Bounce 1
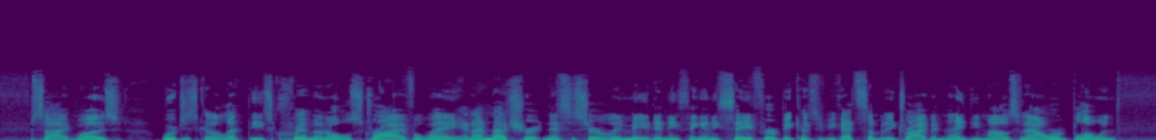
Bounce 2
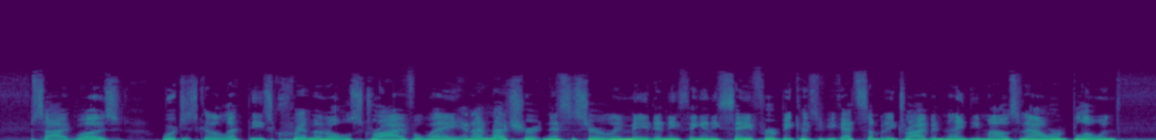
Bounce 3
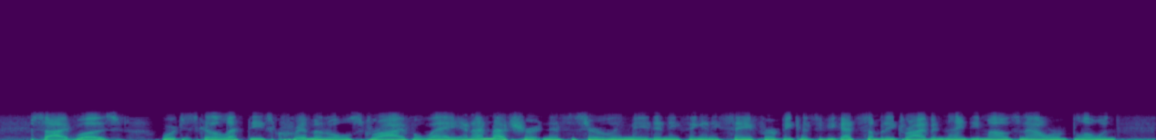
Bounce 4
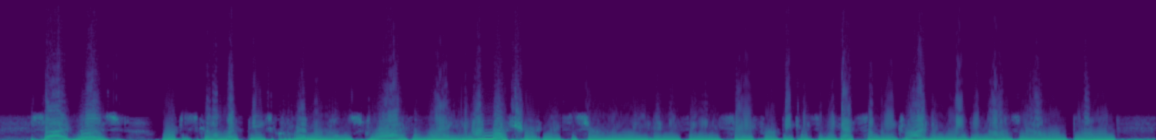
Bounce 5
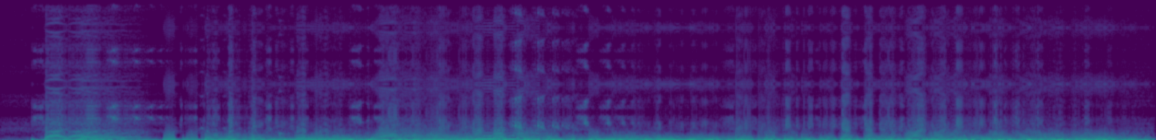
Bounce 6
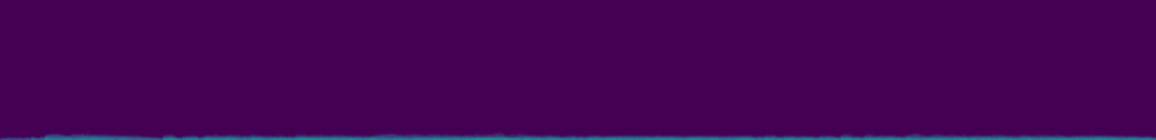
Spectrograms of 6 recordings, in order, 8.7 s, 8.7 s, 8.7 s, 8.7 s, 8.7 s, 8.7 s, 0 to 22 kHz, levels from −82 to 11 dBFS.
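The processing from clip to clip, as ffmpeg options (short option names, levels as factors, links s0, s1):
-af "asubboost=boost=11.5:cutoff=110,volume=0.891"
-af "aresample=8000,aeval=exprs='0.422*sin(PI/2*2.24*val(0)/0.422)':c=same,aresample=44100,acompressor=threshold=0.1:ratio=6"
-af "volume=23.7,asoftclip=hard,volume=0.0422"
-af "aecho=1:1:170|280.5|352.3|399|429.4:0.631|0.398|0.251|0.158|0.1,acrusher=samples=5:mix=1:aa=0.000001,volume=0.422"
-af "asuperpass=centerf=180:order=4:qfactor=1.1"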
